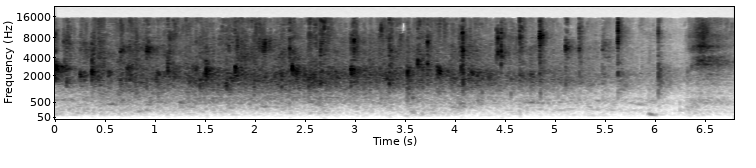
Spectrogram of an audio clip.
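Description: An audience bursts into steady applause, many hands clapping in a dense, continuous patter that holds for several seconds before thinning out toward the end.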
